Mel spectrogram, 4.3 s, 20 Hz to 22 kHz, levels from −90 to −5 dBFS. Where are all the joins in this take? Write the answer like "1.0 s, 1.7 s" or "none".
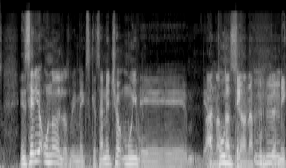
1.0 s, 2.1 s, 3.0 s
